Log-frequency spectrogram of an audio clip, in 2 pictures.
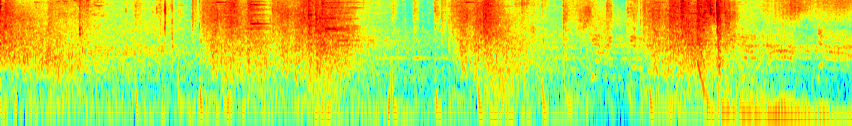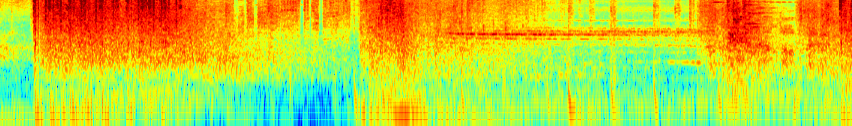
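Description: Gunfire in the video game Quantum Break, with bullets slowed down in time, sounding as dense bursts of thuds and cracks with whooshing, warped textures, loud and continuous throughout.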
